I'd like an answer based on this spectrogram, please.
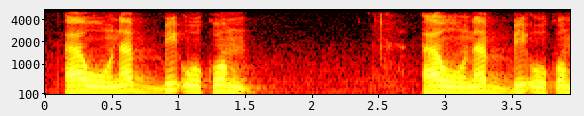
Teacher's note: والمضمومة تسهل بينها وبين الواو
